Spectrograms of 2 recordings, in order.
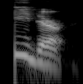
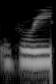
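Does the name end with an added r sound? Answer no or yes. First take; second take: yes; no. First: The name ends with an added r sound. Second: The name ends in a plain vowel, no r. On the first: "you add it on at the end. So it sounds like reader" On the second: "my name is Rita"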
